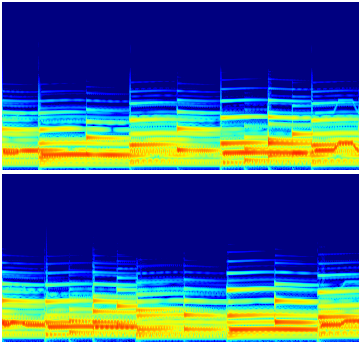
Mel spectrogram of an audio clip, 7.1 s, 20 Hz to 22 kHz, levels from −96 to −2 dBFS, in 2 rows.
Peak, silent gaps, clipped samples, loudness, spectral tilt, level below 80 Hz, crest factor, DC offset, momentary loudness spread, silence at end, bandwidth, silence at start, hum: -6 dBFS; none; under 0.1%; -22 LUFS; -11.5 dB/octave; -74 dBFS; 14 dB; under 0.1%; 6 LU; 0 s; 2.6 kHz; 0 s; none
